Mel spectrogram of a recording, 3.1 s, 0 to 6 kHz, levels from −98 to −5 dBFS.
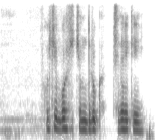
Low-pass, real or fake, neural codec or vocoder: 5.4 kHz; fake; codec, 16 kHz, 8 kbps, FreqCodec, smaller model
